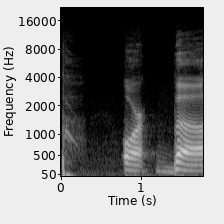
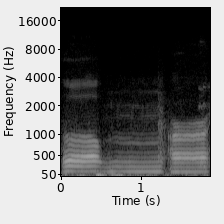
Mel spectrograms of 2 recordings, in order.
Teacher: So when you do t or d, you are doing a stop, and the liquids are no stops.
